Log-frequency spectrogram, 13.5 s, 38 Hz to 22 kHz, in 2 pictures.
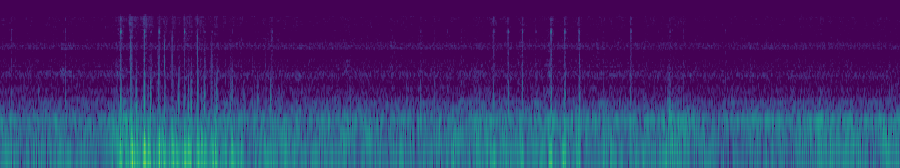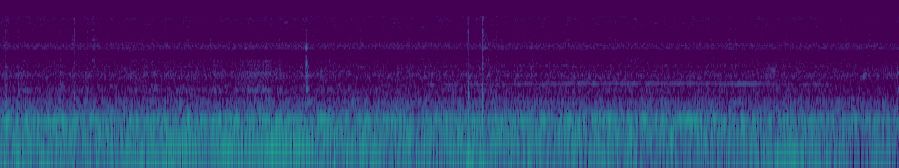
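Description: Cabin noise of a Boeing 737-800 rolling on the ground just after landing: a steady low rumble of engines and wheels, with a short, heavier jolting rumble about a second in and a smaller one around four seconds in.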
